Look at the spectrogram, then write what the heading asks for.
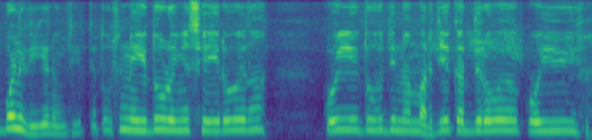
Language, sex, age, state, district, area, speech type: Dogri, male, 18-30, Jammu and Kashmir, Kathua, rural, spontaneous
